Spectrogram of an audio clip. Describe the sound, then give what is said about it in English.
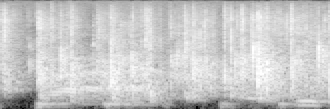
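A crowd claps for the Lord Jesus together in a dense, continuous patter lasting under two seconds, with a voice or shouts mixed underneath; the overall level is fairly soft and steady. “Clap for the Lord Jesus.”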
